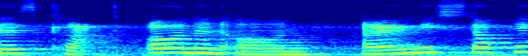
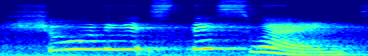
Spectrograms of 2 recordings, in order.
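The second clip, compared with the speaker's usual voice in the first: high animal voice; 13 semitones higher than usual. A narrator's reading. Another animal voice.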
